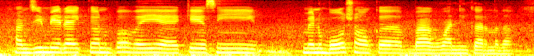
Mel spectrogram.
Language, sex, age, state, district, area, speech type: Punjabi, female, 30-45, Punjab, Mansa, rural, spontaneous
